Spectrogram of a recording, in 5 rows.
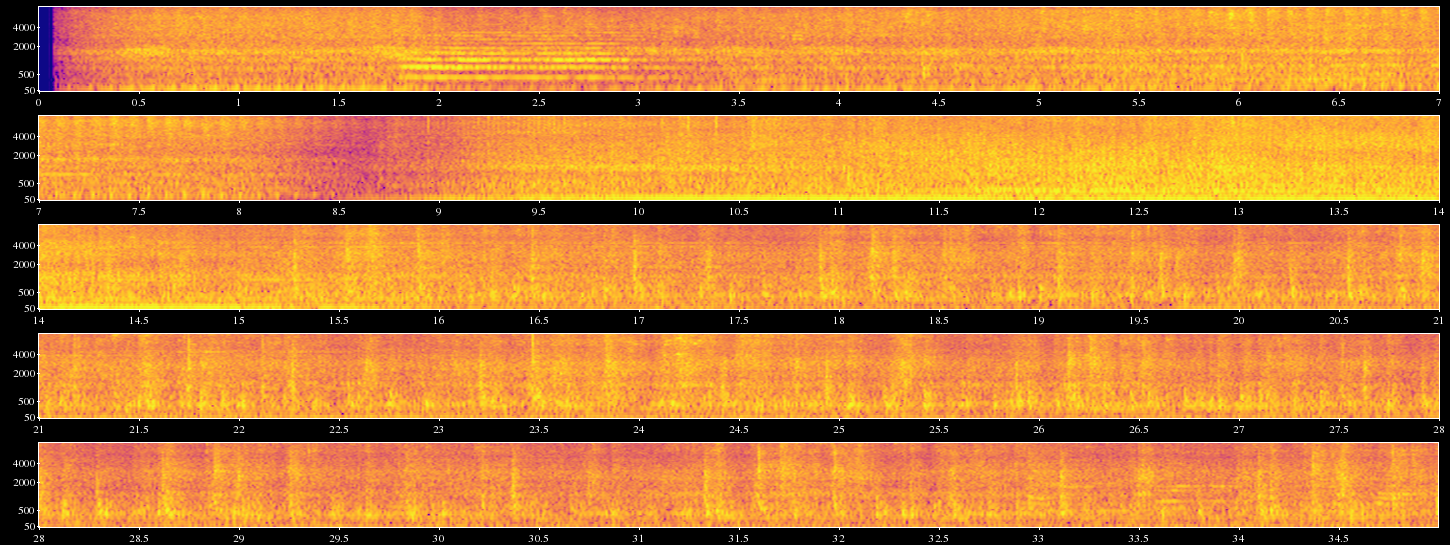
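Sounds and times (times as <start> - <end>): diesel train engine droning: 0.1 - 34.9
train horn blast: 1.6 - 3.7
wheels clattering over rail joints: 15.2 - 34.9.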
